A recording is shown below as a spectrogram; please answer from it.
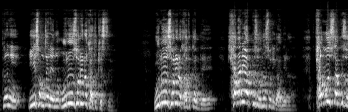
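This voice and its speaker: A man preaches a sermon in a high, fervent voice that drops to hushed pleading and rises to loud cries. The recording carries the roomy echo of a church sanctuary. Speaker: senior pastor. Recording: roomy church hall sound.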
